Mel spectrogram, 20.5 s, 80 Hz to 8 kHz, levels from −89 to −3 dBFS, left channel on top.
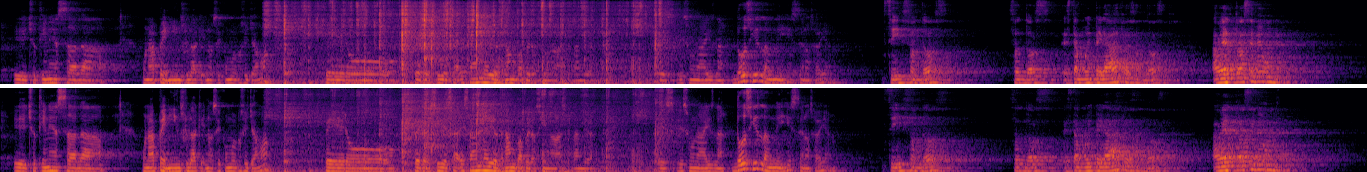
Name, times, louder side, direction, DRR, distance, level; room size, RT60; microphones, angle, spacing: voice 1, 0.2-1.6 2.1-4.1 4.9-5.9 6.2-8.9 9.8-12.6, right 3 dB, 45° right, 10 dB, 0.5 m, -39 dB
sound 1, 3.9-10.0, left 6 dB, 75° left, 1.0 m, -41 dB
voice 2, 13.3-14.1 15.2-15.6 15.9-17.4 18.2-19.3, left 1 dB, 45° left, -1 dB, 1.7 m, -37 dB
23.0 x 9.0 x 3.1 m, 2.7 s
head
